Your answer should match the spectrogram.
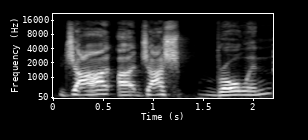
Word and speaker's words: Josh Brolin: I loved Josh Brolin.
